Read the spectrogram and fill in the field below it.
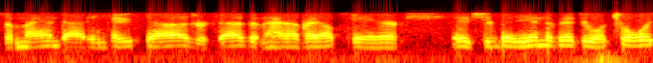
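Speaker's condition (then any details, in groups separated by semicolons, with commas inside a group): No condition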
